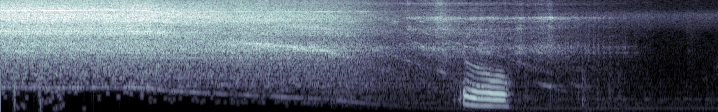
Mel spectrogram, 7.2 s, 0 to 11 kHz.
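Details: Chang Sun 50mm EDF with Mantis 45A ESC on a bench test before going into a mini Raptor; started slow and throttled up, held from behind at the braces. Loud high fan roar winds down smoothly, then ESC chirps, no rubbing or rattle; good to go.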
